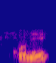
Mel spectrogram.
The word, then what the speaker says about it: Kone: Kone Gaussou. – Alors, vous m'avez dit Kone, ça s'écrit comment? – K-O-N-E.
